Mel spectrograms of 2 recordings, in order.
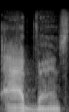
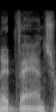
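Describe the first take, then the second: First: Advance stressed on the first syllable, AD-vance; local pronunciation. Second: Said in the usual way. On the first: Shown as a demonstration. How Staten Island locals say AD-vance. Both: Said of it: "They put the accent on the first syllable".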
